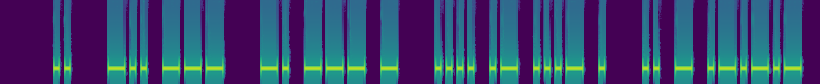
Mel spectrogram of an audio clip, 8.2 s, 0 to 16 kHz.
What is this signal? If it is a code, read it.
Morse code, heard as a keyed tone, about 22 wpm, 700 Hz. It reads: I DO NOT HAVE IT.
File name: practice / 22wpm / Sentences with 2-Word Phrases - 22wpm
